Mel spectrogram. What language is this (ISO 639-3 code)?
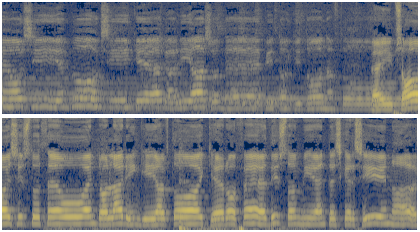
ell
